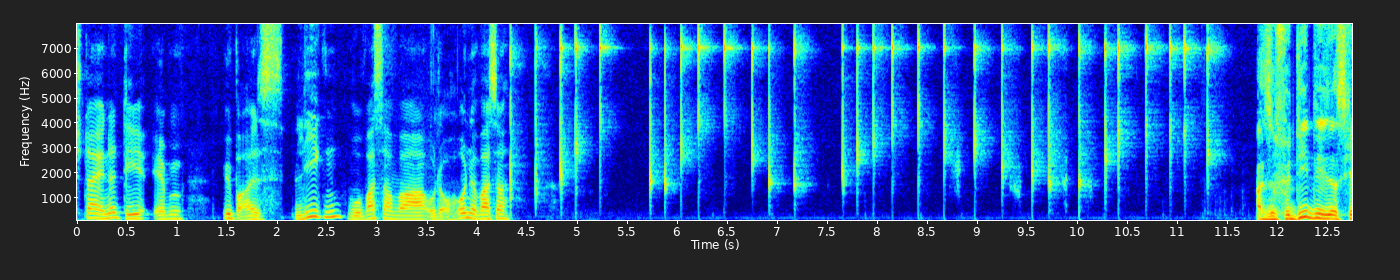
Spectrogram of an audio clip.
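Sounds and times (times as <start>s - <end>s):
speech: 0.0s - 4.5s, 11.8s - 12.7s
stone clicking in opening and closing hand: 4.3s - 11.5s.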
